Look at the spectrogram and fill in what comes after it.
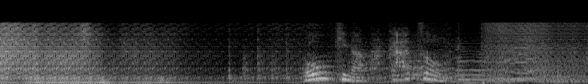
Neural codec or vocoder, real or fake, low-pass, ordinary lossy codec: codec, 16 kHz, 0.4 kbps, LongCat-Audio-Codec; fake; 7.2 kHz; none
